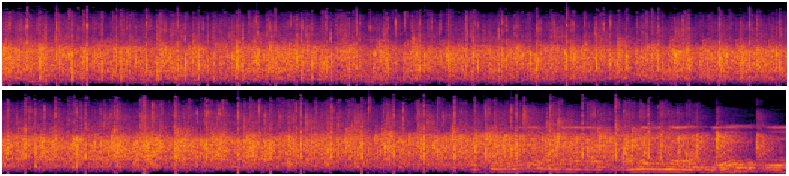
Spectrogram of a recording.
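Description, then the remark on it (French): Sustained, dense applause from an audience, steady and loud for the whole stretch, with a voice starting to speak over the clapping near the end. “Et elle a encore mené ce travail-là, donc je voudrais bien que vous l'applaudissiez.”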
